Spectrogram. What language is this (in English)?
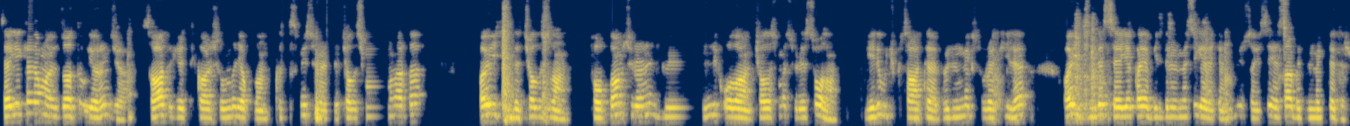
Turkish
